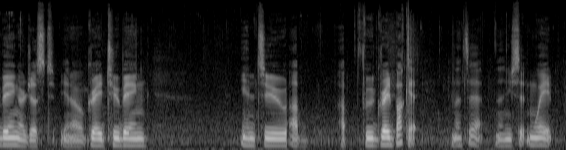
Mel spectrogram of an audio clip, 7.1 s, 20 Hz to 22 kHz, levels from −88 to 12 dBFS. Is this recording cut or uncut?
cut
